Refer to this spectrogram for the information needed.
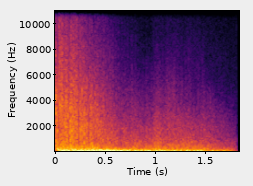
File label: step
